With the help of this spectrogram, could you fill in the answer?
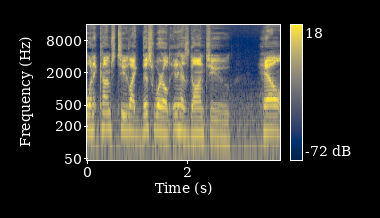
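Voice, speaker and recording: Audible room echo hangs around this recording. The man in it talks at a very slow pace. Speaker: video blogger. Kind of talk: opinion monologue. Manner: animated, repetitive.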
